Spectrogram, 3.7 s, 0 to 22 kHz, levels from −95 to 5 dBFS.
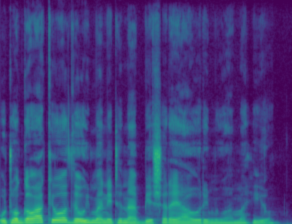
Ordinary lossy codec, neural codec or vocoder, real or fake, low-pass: none; none; real; none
